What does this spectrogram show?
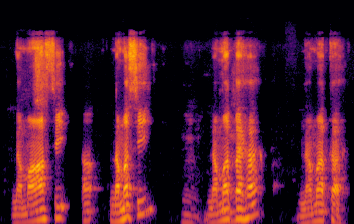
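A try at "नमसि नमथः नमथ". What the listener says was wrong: Samyak.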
